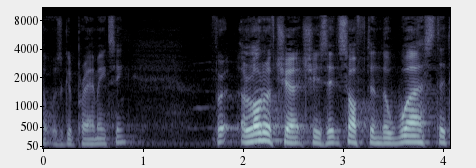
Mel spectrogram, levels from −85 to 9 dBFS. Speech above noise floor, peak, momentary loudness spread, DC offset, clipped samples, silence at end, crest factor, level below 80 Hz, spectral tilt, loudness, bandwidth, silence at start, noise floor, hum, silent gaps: 35 dB; -2 dBFS; 18 LU; under 0.1%; under 0.1%; 0 s; 20 dB; -64 dBFS; -6 dB/octave; -22 LUFS; 9.4 kHz; 0 s; -57 dBFS; none; none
